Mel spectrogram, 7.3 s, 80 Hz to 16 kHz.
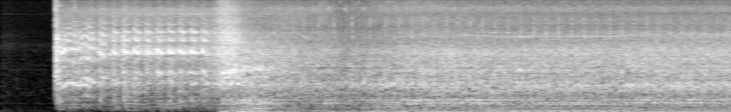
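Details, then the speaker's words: Off-road 6x6 build heard for the first time with its newly fitted exhaust. Quick crank, clean catch, brief rev, then a deep, even idle with no leaks or rattles; sounds great. "sounds pretty good I like that a lot [Music] that sounds amazing"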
